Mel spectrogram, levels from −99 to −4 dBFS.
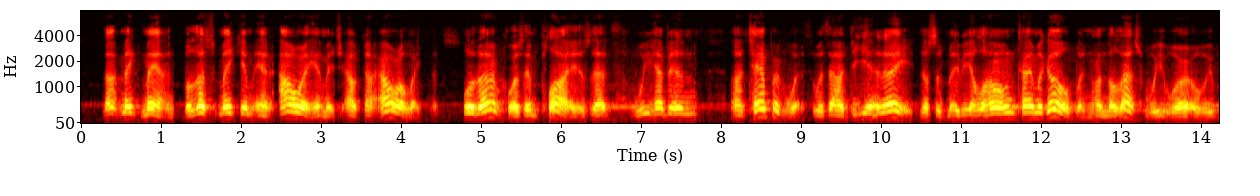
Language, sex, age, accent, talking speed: English, male, 60-79, American, 180 wpm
